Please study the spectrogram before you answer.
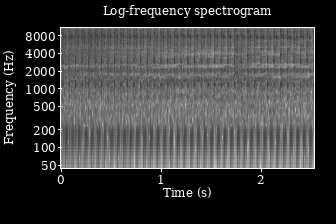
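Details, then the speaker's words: Yamaha Mio J scooter idling with a hard, even knock about thirteen a second ("klotok"), said not to be the one-way gear; spark plug wobbles when pressed, so a loosely fitted spark plug is suspected. "ini bisa jadi pemasangan lucunya ini kurang kurang kenceng oleh mengakibatkan bunyi seperti klotrok nah dan ini goyang"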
